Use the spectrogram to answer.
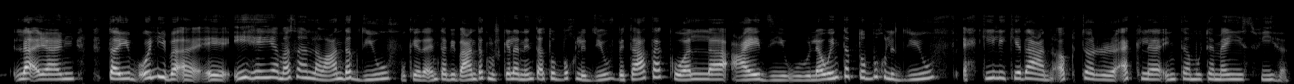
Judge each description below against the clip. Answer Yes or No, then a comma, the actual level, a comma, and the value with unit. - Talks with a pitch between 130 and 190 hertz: No, high, 245 Hz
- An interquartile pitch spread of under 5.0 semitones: Yes, average, 3.9 semitones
